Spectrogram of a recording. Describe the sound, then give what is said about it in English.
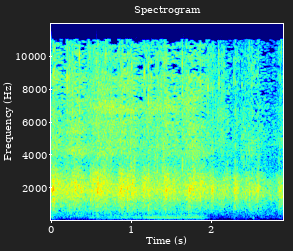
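A church audience gives hand-clap applause in honor of an apostle and pastor. The soft, steady clapping continues evenly throughout, with no prominent voices. “Let's give them a big hand clap.”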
